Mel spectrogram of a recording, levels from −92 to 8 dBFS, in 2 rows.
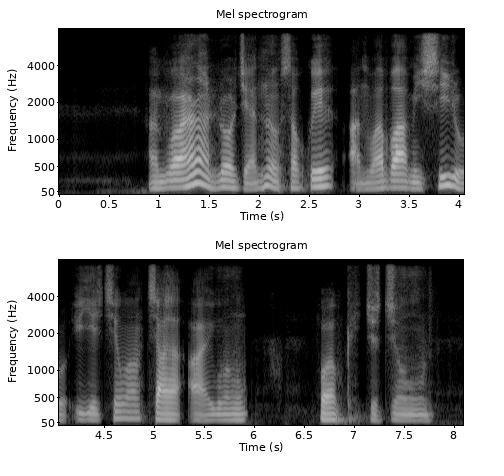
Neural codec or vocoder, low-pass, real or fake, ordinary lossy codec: codec, 16 kHz in and 24 kHz out, 0.4 kbps, LongCat-Audio-Codec, four codebook decoder; 7.2 kHz; fake; none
